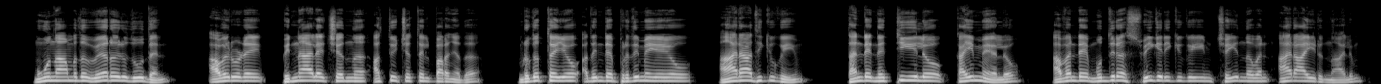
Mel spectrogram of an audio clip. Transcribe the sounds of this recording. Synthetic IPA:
muːnːaːmɐðɨʋe̞ːroɾud̪uːd̪ɐn | ɐʋɐɾuɽe̞pinːaːle̞t͡ɕe̞nːɨʔɐt̪jut͡ɕːɐt̪ːilpɐrɐɲːɐðɨ | mrɨɡɐt̪ːejo̞ːʔɐðinde̞prɨðimɐjejo̞ː | aːɾaːd̪ʱikʲːuɣɐjum | t̪ɐnde̞ne̞tːiɣilo̞ːkɐjmɐjɐlːo̞ː | ɐʋɐnde̞mud̪ɾɐsʋiːɣɐɾikʲːuɣɐjumt͡ɕe̞jːunːɐʋɐnaːɾaːjiɾunːa̰ːlum

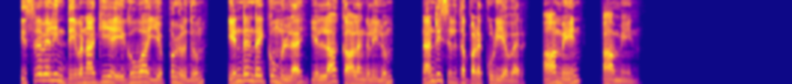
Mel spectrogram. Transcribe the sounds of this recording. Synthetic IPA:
ɪsɾɐʋeːlɪnd̪eːʋɐnaːɣɪjɐjɛɣoːʋaːɛpːɔɻɯðɯm | ɛndrɛndrɐɪkːɯmʊɭːɐɛlːaːkaːlɐŋɡɐɭɪlɯm | nɐndrisɛlɯt̪̬ːɐpːɐɽɐkːuːɽɪjɐʋɐɾ | aːmeːn | aːmḛːn

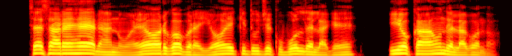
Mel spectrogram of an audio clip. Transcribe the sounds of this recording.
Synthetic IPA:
sɛs̬aːɾɛɦɛːɾaːnʊɛɔɾɡʱɔbɾaijɔeːkid̪ʊd͡ʒɛkuboːld̪ɛlaːɡɛ | ɪjɔkaːʊ̃nd̪ɛlaːɡɔ̃ːnd̪ɔ

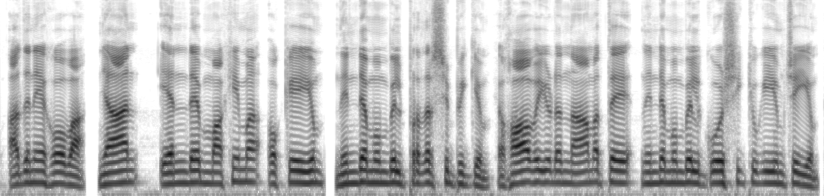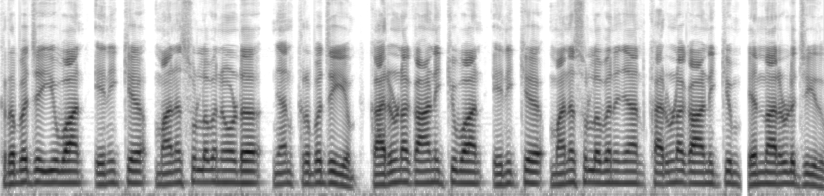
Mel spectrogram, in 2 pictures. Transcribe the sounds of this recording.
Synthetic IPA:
ɐðinjeɦo̞ːʋɐ̰ɲaːn | e̞nde̞mɐhimɐo̞kːe̞jumninde̞mumbilprɐd̪ɐrɕipːik̬ʲːumjeɦoːʋɐjuɽe̞naːmɐt̪ːe̞ninde̞mumbilɡo̞ːʂikʲːuɣɐjumt͡ɕe̞jːumkrɨbɐt͡ɕe̞jːuʋaːne̞nikʲːɨmɐnɐsːuɭːɐʋɐno̞ːɽɨɲaːnkrɨbɐt͡ɕe̞jːumkɐɾuɳɐkaːɳikʲːuʋaːne̞nikʲːɨmɐnɐsːuɭːɐʋɐnɨɲaːnkɐɾuɳɐkaːɳikʲːume̞nːaːɾuɭɨt͡ɕe̞jt̪u

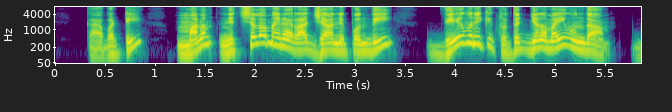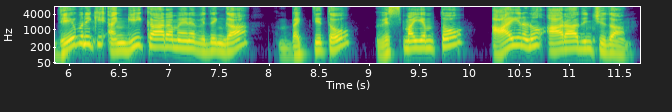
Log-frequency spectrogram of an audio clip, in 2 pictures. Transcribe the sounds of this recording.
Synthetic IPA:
ka̰ːbɐʈːi | mɐnɐmniɾt͡ʃʰɐlɐmɐjnɐɾaːd͡ʒjaːnːipo̞nd̪i | d̪e̞ːwunikikɾut̪̬ɐɡ̚ɲɐlɐmɐjund̪aːm | d̪e̞ːwunikiʔɐŋɡiːkaːɾɐmɐjnɐʋid̪ʱɐŋɡaː | bʱjɐk̚t̪it̪o̞ː | ʋismɐjɐmt̪o̞ː | aːjɐnɐnuʔaːɾaːd̪ʱiɲt͡ʃud̪aːm

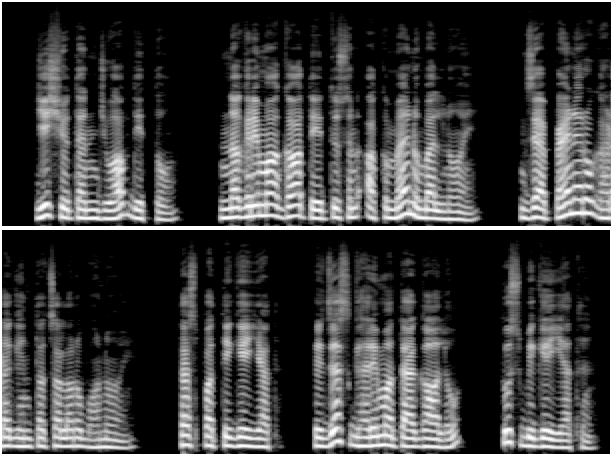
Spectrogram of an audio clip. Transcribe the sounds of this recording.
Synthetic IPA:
jiːsuet̪ɛːnd͡ʒʊʋaːb̚d̪ɪt̪ːo | nɐɡɾemãɡaːt̪et̪ʊsnʔɐkmɛ̃ːnũmɛːlnoːe | d͡zɛːpɛ̃ːɽ̃eɾoɡʱɐɽaɡʱɪ̃nt̪at͡ʃɐləɾobʱoːñoːe | t̪ɛːspɐt̪ːiɡeːijɐt̪ʰ | t̪ed͡ʒɛːsɡʱɐɾemãt̪ɛːɡaːlo | t̪ʊsbʱiɡeːijɐt̪ʰ

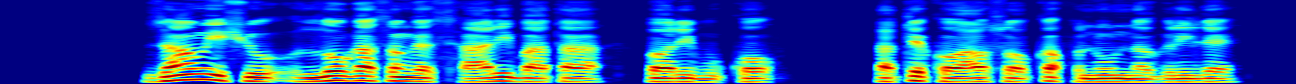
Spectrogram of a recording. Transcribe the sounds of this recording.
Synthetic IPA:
d͡zãːũjiːʃuloːɡasɐ̃ŋɡɛsaːɾibaːt̪a | kɔɾibʱʊkɔ | t̪at̪eːkʰɔaːusɔkɐpʰnũːnnɐɡɾilɛ

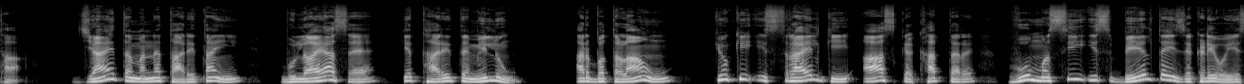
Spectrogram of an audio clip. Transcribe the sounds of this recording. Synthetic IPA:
a̰ | d͡ʒjãːẽt̪ɛmɐ̃nːɛt̪ʰaːɾet̪ãːĩ | bʊlaːjasɛ | ket̪ʰaːɾet̪ɛmɪlũ | ɐɾbɐt̪ɭaːũ | kjũːkeʔɪsɾaːeːlkiaːskɛkʰaːt̪ːəɾ | ʋomɐsiːɪsbeːlt̪ɛid͡ʒɐkɽeɦoːe

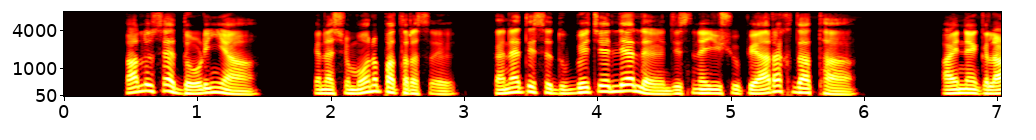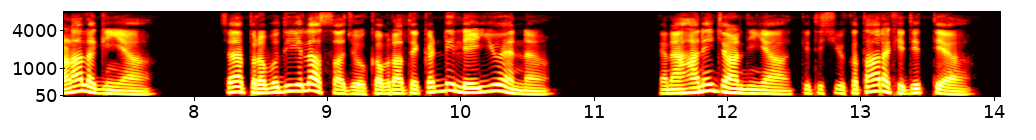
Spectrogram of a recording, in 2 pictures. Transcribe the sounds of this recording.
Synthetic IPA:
t̪aːlusɛːd̪ʱoːɽɪjã | kɐnɛsɐmoːnpɐt̪ɾəs | kɐnɛt̪ɪsd̪ubːet͡ʃeːleɐld͡ʒɪsnɛ̃jiːsupjaːɾːɐkʰd̪at̪ʰa | aːɪnɛ̃ɡɐlaːɽ̃alɐɡɪjã | sɛːpɾɐbud̪iɐlaːsad͡ʒokɐbɾat̪̬ekɐɖːileːɪjoɦɐn | kɐnɛɐɦãnĩd͡ʒaːɽ̃d̪ɪjãkit̪ɪsɪjokɐt̪ãɾɐkʰid̪ɪt̪ːejaː

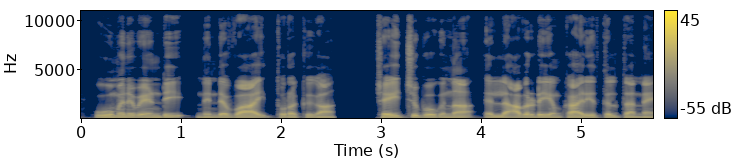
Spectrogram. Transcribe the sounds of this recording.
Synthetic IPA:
uːmɐnuʋe̞ːɳɖininde̞ʋaːjt̪urɐkːuɣɐ | t͡ɕejit͡ɕːupo̞ːɣunːɐe̞lːaːʋɐɾuɽe̞jumkaːɾjɐt̪ːilt̪ɐnːe̞̰

